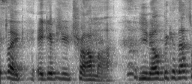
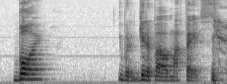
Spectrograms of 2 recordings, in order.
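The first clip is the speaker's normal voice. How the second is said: put-on stern voice, lower pitch; 6 semitones lower, 3 dB quieter than usual. Retelling how dad warned the kids, imitating dad's voice. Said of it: "I jokingly do this voice".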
